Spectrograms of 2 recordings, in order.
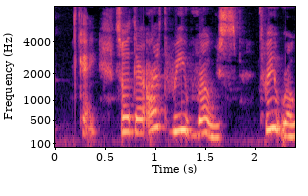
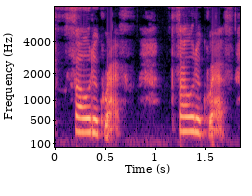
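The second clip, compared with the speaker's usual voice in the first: photograph with pho stressed and higher; 4 semitones higher than usual. Shown as a demonstration. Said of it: "more emphasis in the word pho".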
